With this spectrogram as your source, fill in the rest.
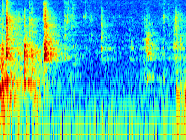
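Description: A spoon stirs a pizza dough mixture in a bowl, giving a few clinking, scraping strokes that are loudest at the start and then settle into a quieter, softer swirl.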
